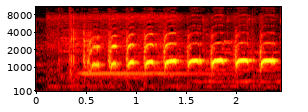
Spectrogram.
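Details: Loud-voiced local zebra dove singing its 'kung' song, used to lure other zebra doves into singing; a rapid series of about nine hooked, slightly rising notes, evenly spaced and getting steadily louder, with a faint steady hum beneath.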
